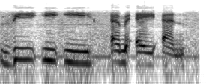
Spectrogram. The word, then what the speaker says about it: Zeeman: I may be pronouncing that wrong. What's the first letter of that word? Zulu. It's Zeeman.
